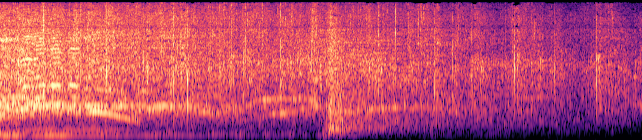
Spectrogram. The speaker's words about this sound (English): Clap your hands, all ye people, and shout to the Lord with the voice of triumph.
